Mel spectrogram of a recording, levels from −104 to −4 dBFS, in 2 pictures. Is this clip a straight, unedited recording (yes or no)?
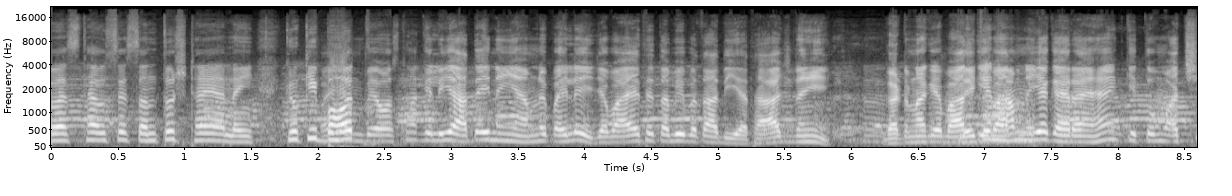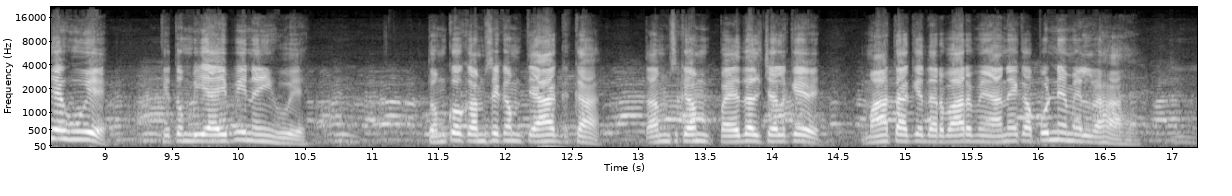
no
